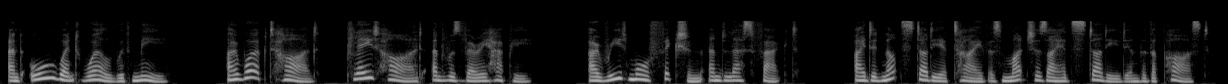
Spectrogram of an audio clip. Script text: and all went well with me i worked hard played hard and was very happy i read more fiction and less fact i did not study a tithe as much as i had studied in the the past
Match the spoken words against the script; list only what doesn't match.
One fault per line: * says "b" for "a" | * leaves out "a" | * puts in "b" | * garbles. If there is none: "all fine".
all fine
